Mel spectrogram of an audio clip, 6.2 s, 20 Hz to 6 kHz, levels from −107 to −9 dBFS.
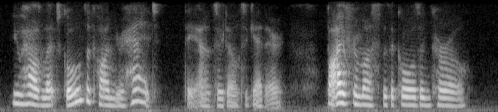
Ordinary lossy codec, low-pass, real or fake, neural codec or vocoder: Opus, 32 kbps; 5.4 kHz; fake; codec, 24 kHz, 0.9 kbps, WavTokenizer, small release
